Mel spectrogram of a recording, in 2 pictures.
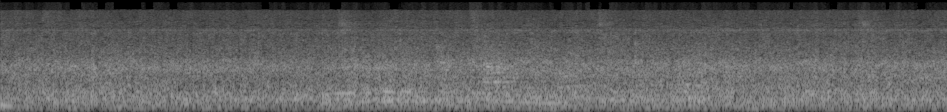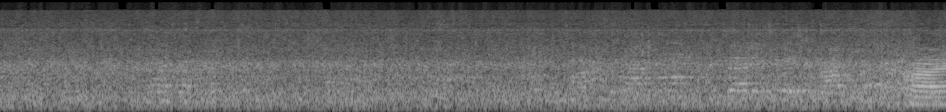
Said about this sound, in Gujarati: બધા અહીંયા બેઠા છે અને વરસાદ અહીંયા ચાલુ છે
